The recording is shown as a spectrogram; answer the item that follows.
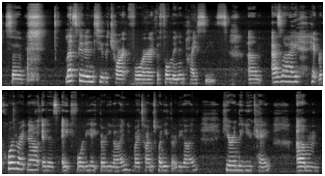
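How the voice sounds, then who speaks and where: A woman reading tarot and astrology in a casual solo video, hoarse and raspy from a head cold, talking in a halting way with frequent ums. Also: fairly even intonation, rough recording. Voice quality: raspy, deeper than usual. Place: at home in the UK.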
